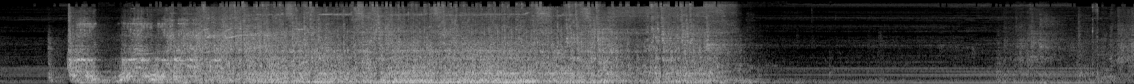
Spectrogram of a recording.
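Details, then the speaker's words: 60-year-old GMC military truck after carburetor cleaning, battery charged, fuel pump on; engine catches and runs rough several seconds then dies; owners say it keeps dying and call it a fuel issue. "but it keeps dying that's another issue we got going on it's a fuel issue"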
